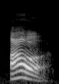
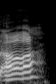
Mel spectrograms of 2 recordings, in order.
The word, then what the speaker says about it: hour: such as honor, honest, hour, take the article an. That's why you have some examples like an hour, because H is not sounded, because the H is silent.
